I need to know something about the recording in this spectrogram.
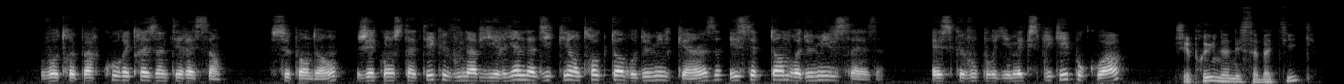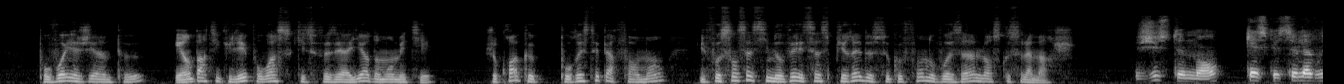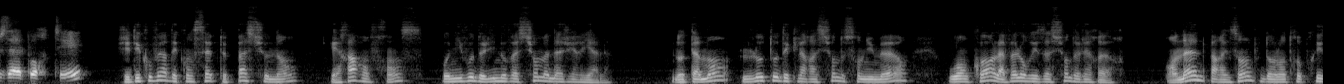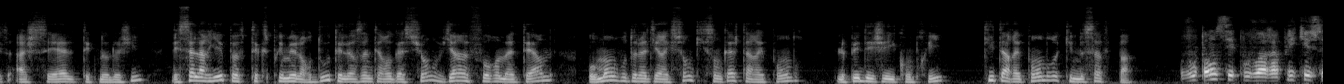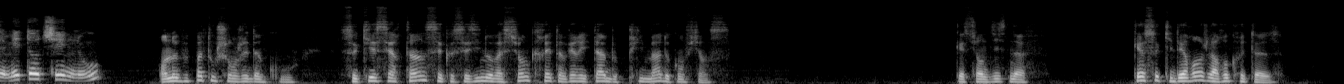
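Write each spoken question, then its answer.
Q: Qu'est-ce qui dérange la recruteuse?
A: Le candidat n'a rien indiqué sur son CV entre octobre 2015 et septembre 2016 (une période sans explication).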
